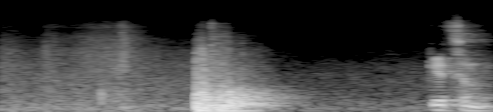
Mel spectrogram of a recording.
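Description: A man's boot stomps down hard on the floor nearby.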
